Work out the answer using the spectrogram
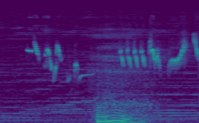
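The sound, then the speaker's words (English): High, bright bird chirps from a bird perched on a winged lion statue come in two quick clusters, with a brief low tonal swell between them. “The bird perches on a statue of a winged lion.”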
